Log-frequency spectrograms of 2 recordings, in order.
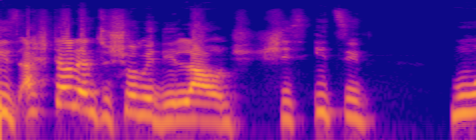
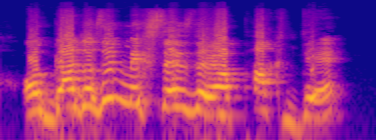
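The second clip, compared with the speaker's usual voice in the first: hard, heavy acted shout pitched high; 5 semitones higher, 4 dB louder than usual. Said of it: "you now shouted heavily at this".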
